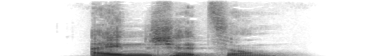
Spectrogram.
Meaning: assessment, estimation
- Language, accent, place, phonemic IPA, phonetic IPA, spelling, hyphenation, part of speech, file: German, Germany, Berlin, /ˈaɪ̯nˌʃɛtsʊŋ/, [ˈʔaɪ̯nˌʃɛtsʊŋ], Einschätzung, Ein‧schät‧zung, noun, De-Einschätzung.ogg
